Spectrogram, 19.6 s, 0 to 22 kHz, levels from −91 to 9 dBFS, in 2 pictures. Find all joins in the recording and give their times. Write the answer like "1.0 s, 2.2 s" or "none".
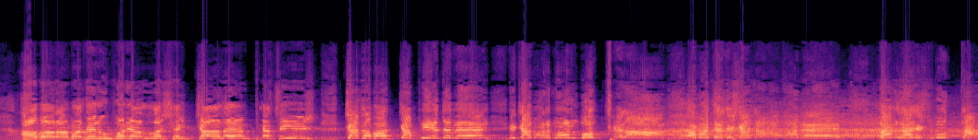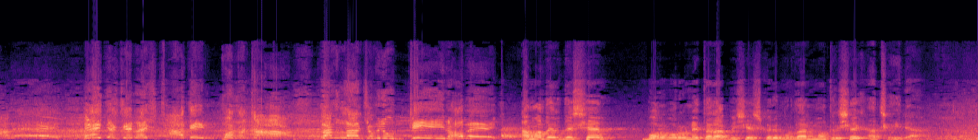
14.8 s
